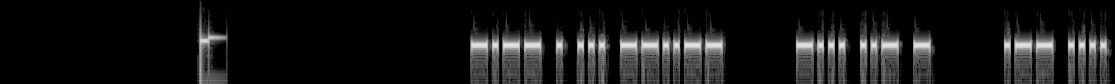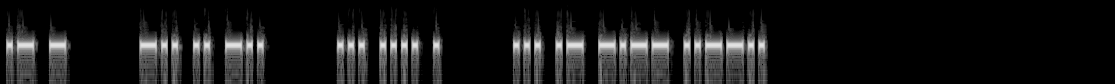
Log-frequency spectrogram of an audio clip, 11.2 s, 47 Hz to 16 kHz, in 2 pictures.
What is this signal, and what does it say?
Morse code, heard as a keyed tone, about 41 wpm, 700 Hz. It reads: YES, BUT WHAT DID SHE SAY?
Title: 2x Word-Spacing - Sentences from Top 500 Words - 45wpm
